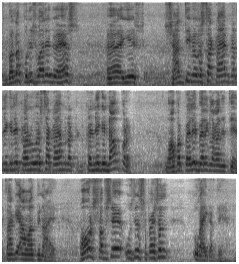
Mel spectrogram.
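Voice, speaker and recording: Ordinary pitch variation in a man's high voice, with noticeable background noise. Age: 70s. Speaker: social worker and local politician. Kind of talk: interview. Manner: forceful.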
